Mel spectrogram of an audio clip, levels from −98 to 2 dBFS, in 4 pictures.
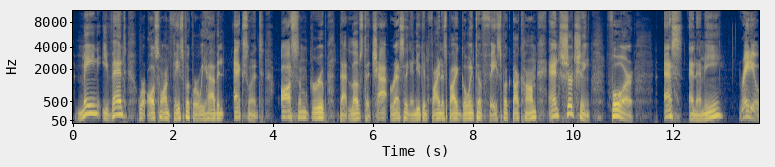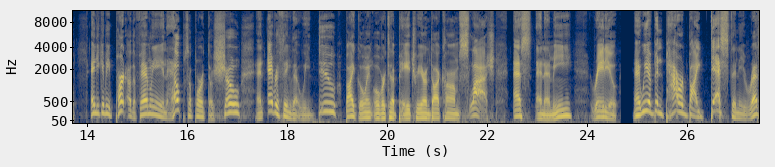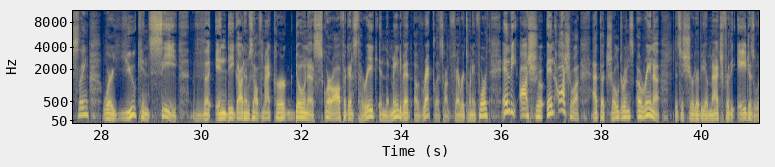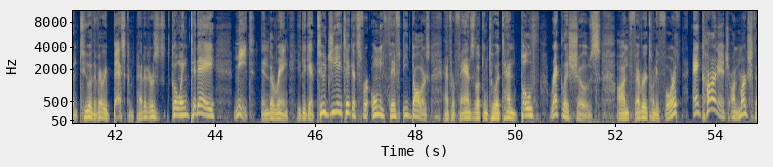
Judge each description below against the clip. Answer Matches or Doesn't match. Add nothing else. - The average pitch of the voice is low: Matches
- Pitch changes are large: Matches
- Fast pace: Doesn't match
